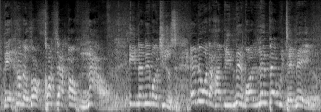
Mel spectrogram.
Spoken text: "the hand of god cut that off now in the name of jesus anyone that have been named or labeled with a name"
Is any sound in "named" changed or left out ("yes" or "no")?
yes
